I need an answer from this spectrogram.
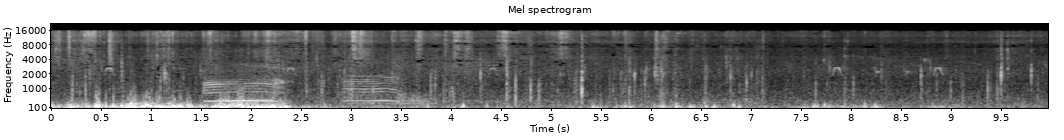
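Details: Herd cows calling to one another while walking on a project road near evening: two short, rich moos in quick succession, starting right after a loud low rumble, then quieter outdoor noise.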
